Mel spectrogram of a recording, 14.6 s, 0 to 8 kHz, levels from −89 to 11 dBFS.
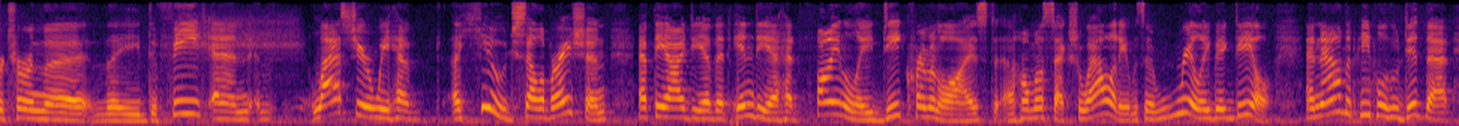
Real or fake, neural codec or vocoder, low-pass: real; none; 7.2 kHz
